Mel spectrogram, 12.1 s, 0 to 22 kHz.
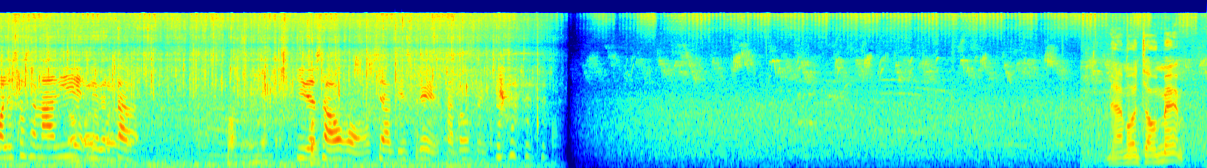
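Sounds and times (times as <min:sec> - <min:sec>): outdoor background sound: 0:00.0 - 0:12.0.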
